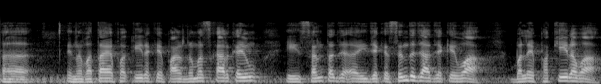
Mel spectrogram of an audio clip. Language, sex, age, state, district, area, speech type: Sindhi, male, 60+, Gujarat, Junagadh, rural, spontaneous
